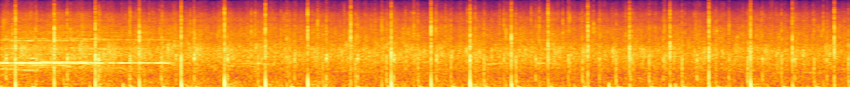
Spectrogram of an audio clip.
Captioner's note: applause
